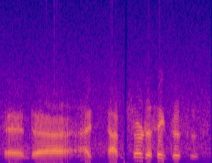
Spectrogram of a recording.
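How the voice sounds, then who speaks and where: An astronaut answering students over a radio link from space that is breaking up. He speaks haltingly with frequent fillers and ends each answer with "over". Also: medium pitch, gravelly. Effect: radio downlink from space, muffled and breaking up. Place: on board the space station. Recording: muffled radio link with faint static.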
